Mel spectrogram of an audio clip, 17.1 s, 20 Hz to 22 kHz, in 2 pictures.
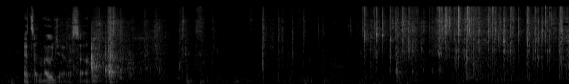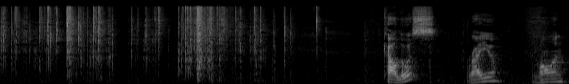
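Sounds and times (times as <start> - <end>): foil wrapper tearing and crinkling: 5.3 - 13.0.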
